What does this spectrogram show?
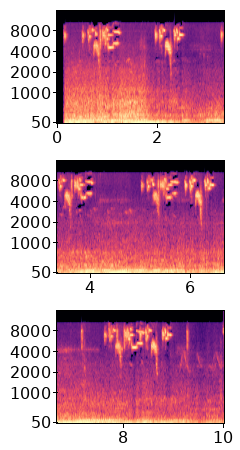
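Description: Small birds in an aviary chirping: quick clusters of high, falling chirps that come about once a second, over a low steady hum.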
